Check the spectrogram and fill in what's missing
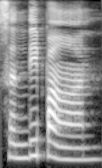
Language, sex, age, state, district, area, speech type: Marathi, female, 60+, Maharashtra, Osmanabad, rural, spontaneous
